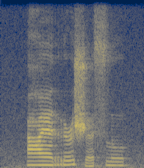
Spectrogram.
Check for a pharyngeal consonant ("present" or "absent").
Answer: present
